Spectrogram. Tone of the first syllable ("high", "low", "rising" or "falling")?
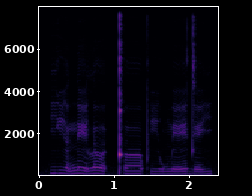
falling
